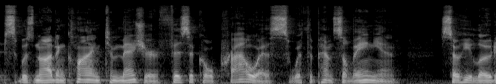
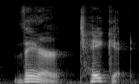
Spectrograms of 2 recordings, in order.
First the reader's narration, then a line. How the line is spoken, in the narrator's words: spat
